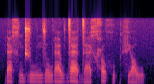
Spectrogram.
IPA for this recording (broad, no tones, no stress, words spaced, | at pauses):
ɾæxnd͡ʒu nzowɾæwdæ dæx ħoxukfʲɒw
